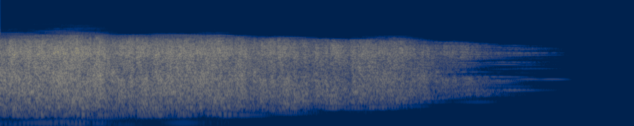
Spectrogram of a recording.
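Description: Audience applause on a live polka recording, fading out smoothly over about three and a half seconds into silence.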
